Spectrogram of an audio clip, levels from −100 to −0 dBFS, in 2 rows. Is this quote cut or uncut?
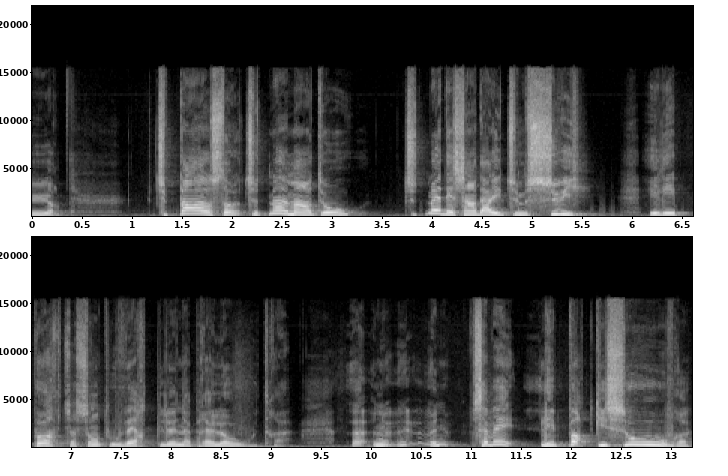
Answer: uncut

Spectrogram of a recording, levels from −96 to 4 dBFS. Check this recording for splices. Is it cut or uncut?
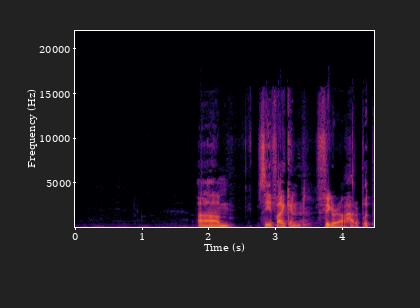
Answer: uncut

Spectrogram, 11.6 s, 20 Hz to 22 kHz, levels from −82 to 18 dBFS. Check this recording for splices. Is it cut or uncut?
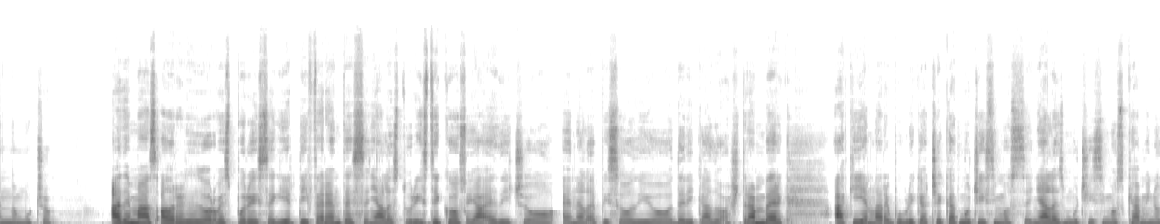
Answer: cut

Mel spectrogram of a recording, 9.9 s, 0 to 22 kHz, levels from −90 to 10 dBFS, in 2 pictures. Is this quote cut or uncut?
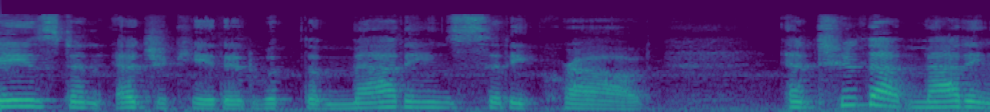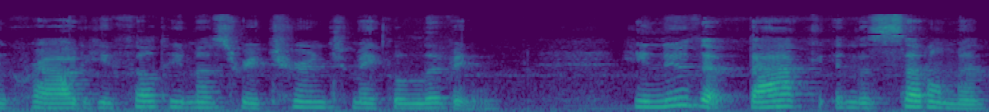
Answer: uncut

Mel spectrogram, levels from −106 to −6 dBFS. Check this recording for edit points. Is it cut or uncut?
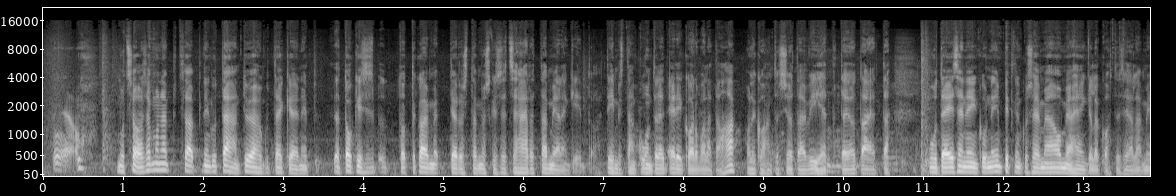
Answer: cut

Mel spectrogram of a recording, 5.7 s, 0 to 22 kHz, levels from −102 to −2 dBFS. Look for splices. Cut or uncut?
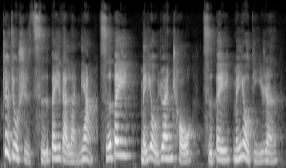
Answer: cut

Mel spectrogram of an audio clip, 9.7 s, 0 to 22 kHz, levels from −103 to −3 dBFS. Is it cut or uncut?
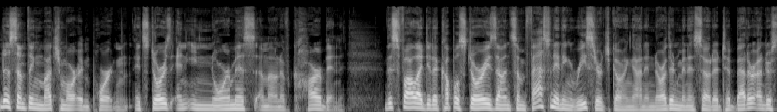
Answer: uncut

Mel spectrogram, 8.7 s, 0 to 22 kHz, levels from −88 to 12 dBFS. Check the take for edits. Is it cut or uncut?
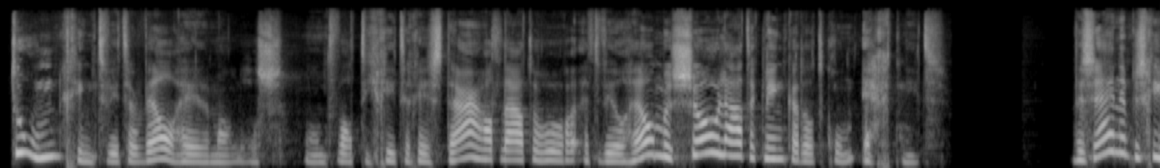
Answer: uncut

